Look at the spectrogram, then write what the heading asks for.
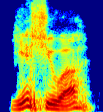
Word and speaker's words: Yeshua: even more so in this name of Jesus Yeshua as it's originally pronounced means the Lord saves the messiah's name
